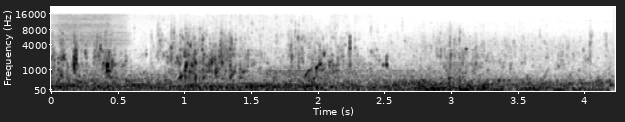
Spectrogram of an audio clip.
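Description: Water bubbling and gurgling underwater, in short scattered bursts over a low steady hum.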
